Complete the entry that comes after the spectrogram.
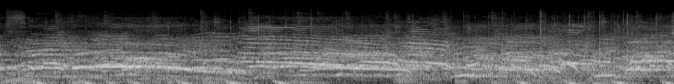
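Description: A dense, loud crowd cheers and shouts continuously for boxer Zach Miller at a featherweight weigh-in, with whistles and yells rising over a steady roar and a voice faintly underneath.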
